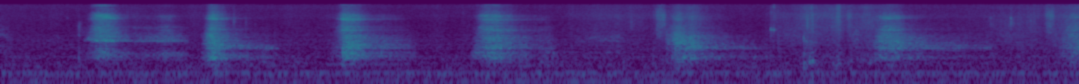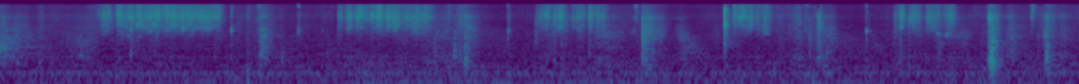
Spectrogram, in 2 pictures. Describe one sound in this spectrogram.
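A young man makes short, forceful vocal sounds close by.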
